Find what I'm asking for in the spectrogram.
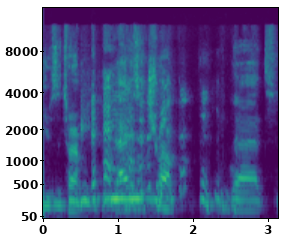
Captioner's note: all laugh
